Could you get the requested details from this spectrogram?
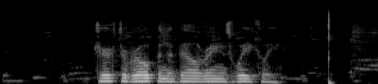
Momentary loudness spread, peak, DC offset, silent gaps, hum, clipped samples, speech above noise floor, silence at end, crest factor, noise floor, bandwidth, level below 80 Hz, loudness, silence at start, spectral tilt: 19 LU; -10 dBFS; under 0.1%; none; none; under 0.1%; 32 dB; 0.15 s; 18 dB; -57 dBFS; 13 kHz; -54 dBFS; -25 LUFS; 0.95 s; -7 dB/octave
